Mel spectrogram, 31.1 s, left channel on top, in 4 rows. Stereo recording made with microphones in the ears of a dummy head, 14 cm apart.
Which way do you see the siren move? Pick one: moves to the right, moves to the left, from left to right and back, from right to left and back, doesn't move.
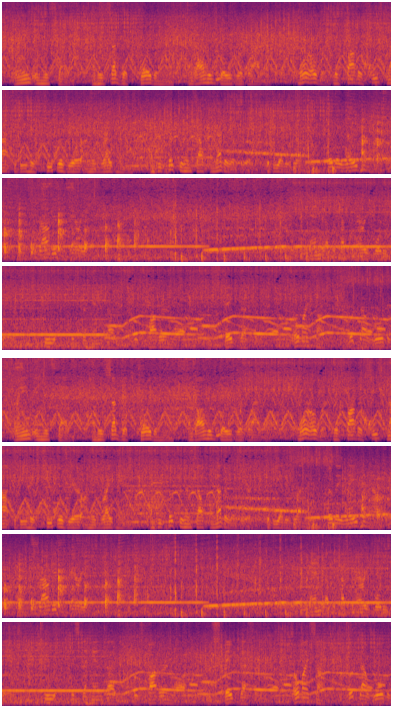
moves to the left.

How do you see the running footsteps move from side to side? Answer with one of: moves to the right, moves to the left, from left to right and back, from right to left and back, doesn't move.
moves to the right.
